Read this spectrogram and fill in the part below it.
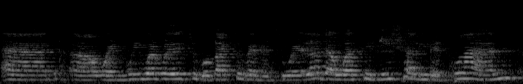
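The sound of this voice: A woman speaks at a fairly high pitch with fairly even intonation, and the room echo is audible.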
